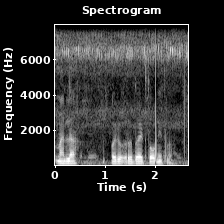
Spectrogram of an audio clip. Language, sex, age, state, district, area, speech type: Malayalam, male, 45-60, Kerala, Palakkad, rural, spontaneous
